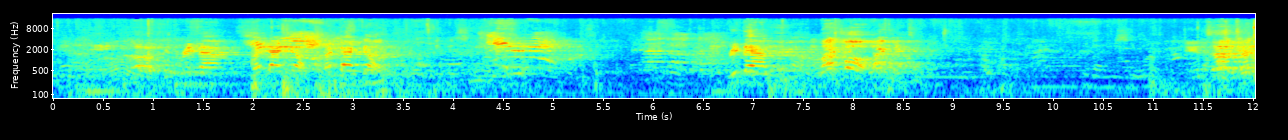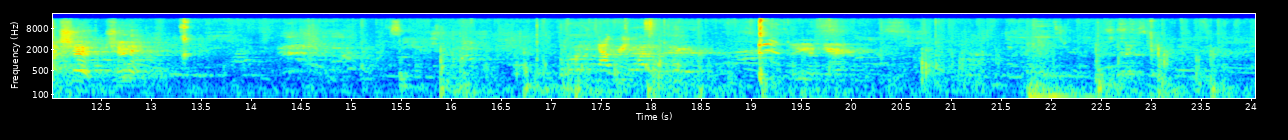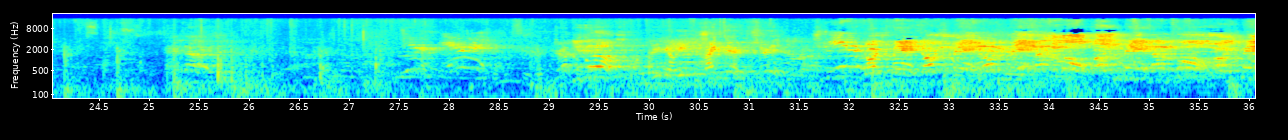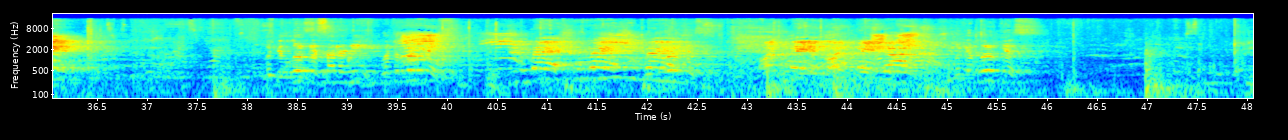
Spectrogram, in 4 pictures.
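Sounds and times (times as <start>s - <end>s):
children playing basketball: 0.2s - 48.0s.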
